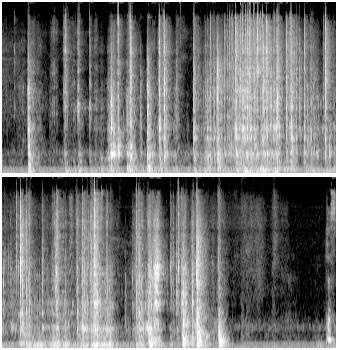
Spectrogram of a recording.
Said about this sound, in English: I'll just pop that through the Cuttlebug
